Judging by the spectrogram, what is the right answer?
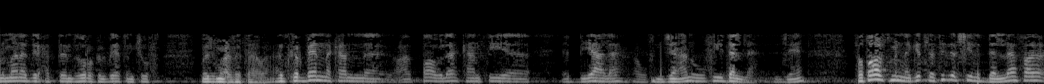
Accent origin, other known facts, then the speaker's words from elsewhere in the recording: Eastern Province, Saudi Arabia; طبعا كانوا في الرياض وأنا جاي من الشرقية يعني أناقشهم وكذا، فقلت بيني وبينكم أنا جماعتي من الشرقية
